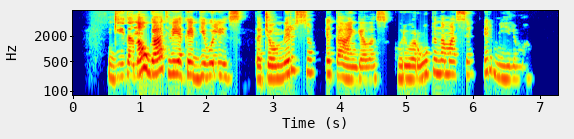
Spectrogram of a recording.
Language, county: Lithuanian, Marijampolė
